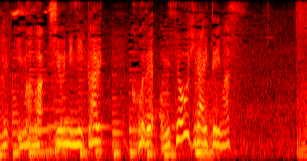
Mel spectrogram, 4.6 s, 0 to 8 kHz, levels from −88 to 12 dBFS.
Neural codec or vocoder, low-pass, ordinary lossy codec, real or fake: none; none; none; real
